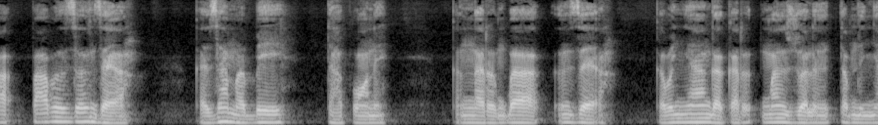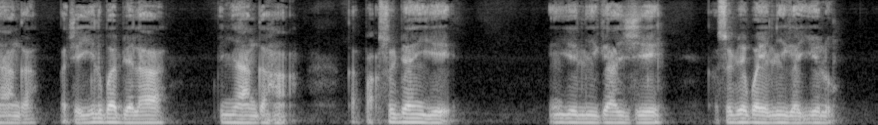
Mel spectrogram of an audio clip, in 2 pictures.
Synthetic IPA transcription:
a˨pa˦ʔbɨ˦n˦za˦n̩˦za˨ja˨ | ka˨za˦ma˨be˦ | ta˨hpɔ˨ŋ˦nɨ˦ | ka˨ŋa˨ɾɨ˨ŋ͡mɡ͡ba˦n̩˦za˦ja̰˨ | ka˨bɛ˦ɲaː˦ŋɡa˨ka˨ɾŋ͡ma˦n˦za˨˦lɨ˦ta˦m˦nɨ˨ɲaː˦ŋɡa˨ | ka˨t͡ʃɛ˨ji˦lɨ˦ɡ͡ba˦bɛ˨la˦ | b̥ɨ˦ɲaː˦ŋɡa˦ɦa̰˨ | ka˨pa̰˨ʔso˦bɛ˦n˦jɛ˦ | n̩˦jɛ˦liː˦ɡa˨ʒi˦e˦ | ka˨so˦bɛ˦ɡ͡ba˦jɛ˨liː˦ɡa˨jɛ˦lo̰˨

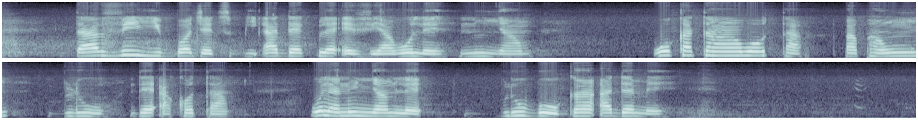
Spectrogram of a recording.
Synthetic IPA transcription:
da˨vi˦ji˨bɔ˦d͡ʒɛ˨t̪ɡ͡bi˨ʔa˨ɖɛ˦k͡plɛ˦ʔɛ˨vi˨a˨wo˦lɛ˨nũ˦ɲã˦m | wo˦ka˦t̪ã˦wo˦t̪a˨ | pa˨pa˨ŋũ˦ | blu˦ | ɖɛ˦ʔa˨kɔ˦t̪a˨ | wo˦lɛ˨nũ˦ɲã˦mlɛ˨ | blu˦bo˨ɡã˦ʔa˨ɖɛ˦mɛ̃˨

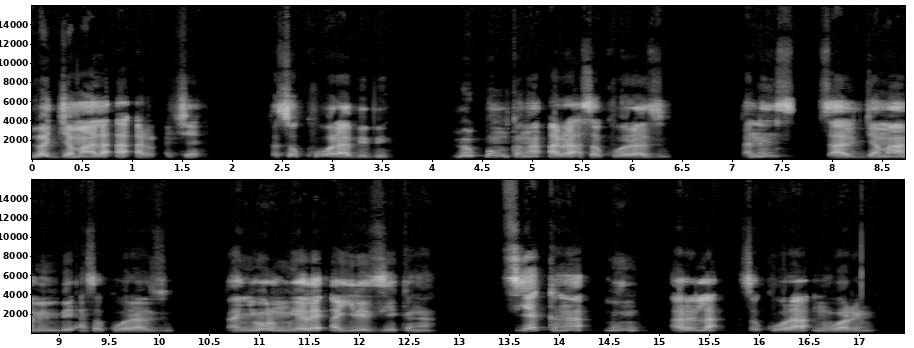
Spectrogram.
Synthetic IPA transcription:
lɔ˦d͡ʒa˨maː˦la˨ʔa̰˨ʔa̰˨ɾɪ̰˨a˨t͡ʃɛ˦ | ka˨sɔ˦kʰʊ˦ɔ˦ɾaː˦bɪ˦be˦ | lo˦k͡po˦ŋka˨ŋa˦ʔa˨ɾɪ˦˨a̰˨sa˦kʊ˦ɔ˦ɾaː˦zu˦ | ka˨nɪ˦n | saː˨lɪ˨d͡ʒa˨maː˦˨mɪ˦mbe˦ʔa˨sa˦kʊ˦ɔ˦ɾaː˦zu˦ | ka˨ɲʊ˦ʊ˦ɾɪ˨ŋi˨ɛ˨lɪ˦ʔa˨ji˦ɾe˦zi˦e˦ka˨ŋa˦ | sɪ˨˦ɛ˦ka˨ŋa˦ | mɪ˦ŋ | a˨ɾɪ˦la̰˨ | a˨sa˦kʊ˦ɔ˦ɾaː˦nʊ˦wa˦ɾɪ˦ŋ

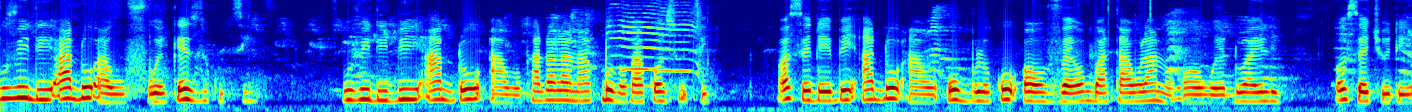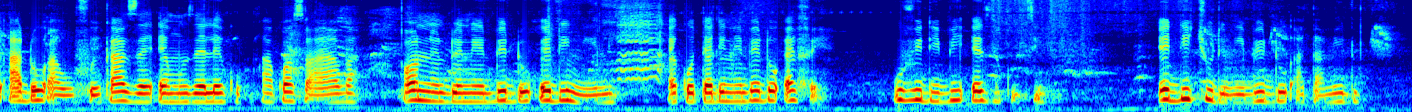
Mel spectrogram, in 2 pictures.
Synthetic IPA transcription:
u˦vi˦di˨a˦dʊ˦a˨wʊ˨fu˨e˨ke˦zu˨ku˨ti˦ | u˦vi˦di˨bɪ˦a˦dʊ˦a˨wʊ˨ka˦da˦la˦na˨˦k͡pe˦˨kɔ˨ka˦kɔ˦sṵ˨ti˦ | ɔ˦sɪ˨dɪ˨bɪ˦ʔa˦dʊ˦ʔa˨wʊ˨ʊ˦blʊ˨˦kʊ˦ʔɔ˨vɛ˨wʊ˦ɡ͡ba˨t̪a˨wʊ˦la˦nʊ˨ɔ˨wɛ˨dʊ˦a˦je˦li˦ | o˦sɛ˨t͡ʃu˨dɪ˨a̰˨dʊ˦a̰˨wʊ˨fu˨e˨ka˦zɛ˨ʔɛ˨mũ˨zɛ˦lɛ˦kʊ˨ | a˨kɔ˦sa˨ja˦va˦ | ɔ˦nʊ̃˨dɪ˨nɪ˨bɪ˦dʊ˦ʔe˦di˦nɪ̃˨˦li˦ɛ˨kʊ˨t̪ɛ˨dɪ˨nɪ̃˨bɪ˦dʊ˦ʔɛ˦fɛ̰˨ | wu˦vi˦di˨bi˦ʔe˦zi˨ku˨ti˨ | e˦di˦t͡ʃu˦di˨nɪ̃˨bi˦dʊ˦ʔa̰˨t̪a˨mĩ˦dʊ˦

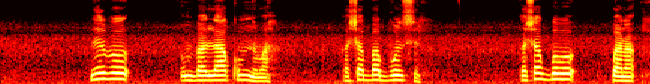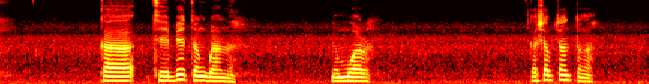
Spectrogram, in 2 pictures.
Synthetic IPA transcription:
nɨ˦ɾɨ˦ba˦ | m̩˦ba˦laː˦kʊ˦mnɨ˨ma˨ | ka˨ʃɛ˦bba˦bʊ˦nsɨ˨ | ka˨ʃɛ˦b̚ɡ͡bo˦β | k͡pa˨na˨ | ka˨ | tɪ˨hɪ˨be˦tɨ˦ŋɡ͡ba˦nːɨ˨ | nɨ˨mɔ˦ɾɨ˨ | ka˨ʃɛ˦bt͡ʃɛ˦ntɨ˨ŋa˨

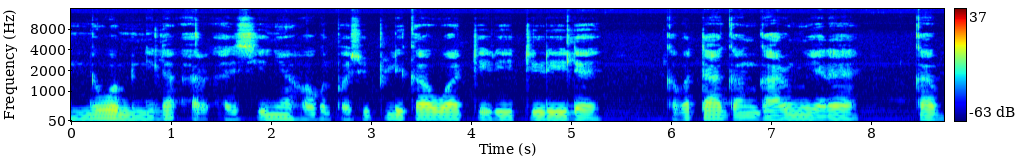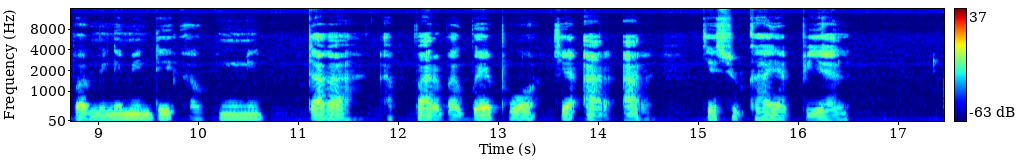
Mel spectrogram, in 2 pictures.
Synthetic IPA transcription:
nɛ˦wɔ˦mi˨nɛ˨la˦ʔa˨ɾɪ˨a˨zi˨˦e˦ɲɛ˦ɦɔ˨ɡʊ˨lba˨su˦pi˦li˦ka˦wa˦te˦ɾe˦te˦ɾeː˦lɛ˦ | ka˨ba˦taː˦ɡa˨ŋɡa˨ɾɨ˦ŋ˦jɛ˨ɾɛ˦ | ka˨ba˨mi˨ne˦mi˦ndɪ˦a˨huː˦ni˦ | d̥a˦ɣa˨ | a˨pa˨ɾɨ˨ba˨ɡ͡bɛː˦pʰʊ˦ɔ˦t͡ʃɛ˦ʔa˨ɾa˨ɾɪ˨ | t͡ʃɛ˦su˨ka˦hja˨pɪ˨ɛ˨l

